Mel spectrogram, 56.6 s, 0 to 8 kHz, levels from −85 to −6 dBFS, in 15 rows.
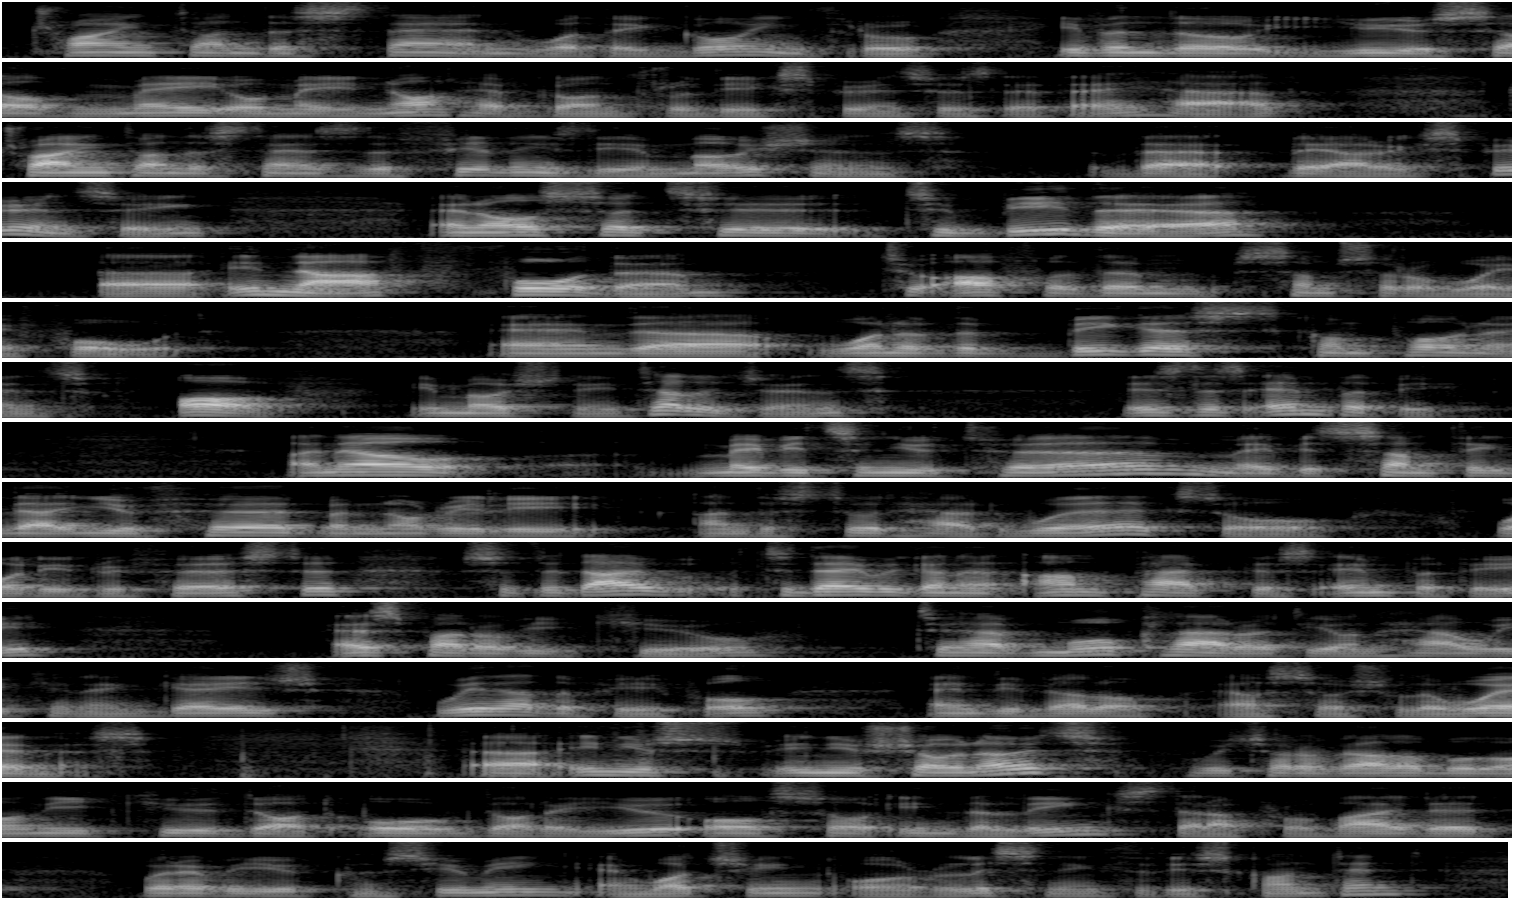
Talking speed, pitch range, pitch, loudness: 160 wpm, 85-105 Hz, 95 Hz, -38 LUFS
